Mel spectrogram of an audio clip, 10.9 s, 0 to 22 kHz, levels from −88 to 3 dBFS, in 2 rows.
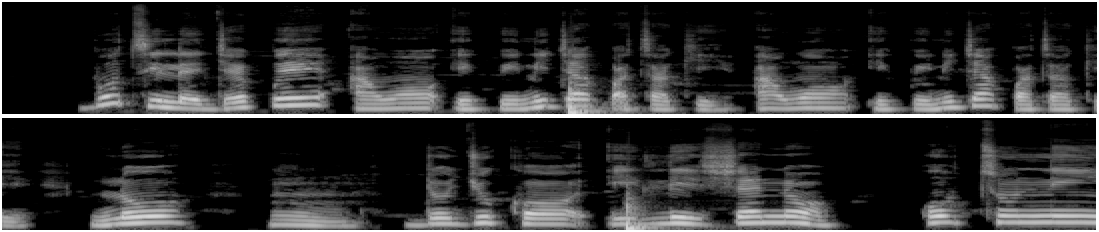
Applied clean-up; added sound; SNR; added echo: classical method Wiener filter.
